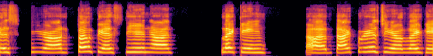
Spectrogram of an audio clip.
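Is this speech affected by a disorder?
Yes: ALS; sporadic form, cause unknown.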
